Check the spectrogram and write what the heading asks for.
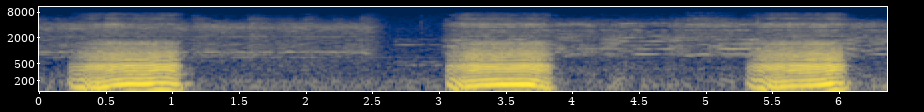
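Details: Dog snoring: three loud, drawn-out, rumbling snores about every 2.5 seconds, roughly 24 breaths a minute, over a steady background hum.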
